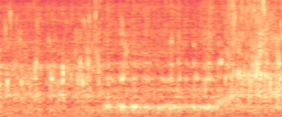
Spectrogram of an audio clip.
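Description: Jamaican brown stew chicken simmering in a covered pot, a soft, low bubbling and gentle watery gurgle that stays quiet and steady throughout, with no voices.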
